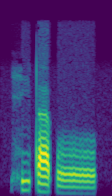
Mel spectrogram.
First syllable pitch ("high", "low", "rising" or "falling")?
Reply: high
